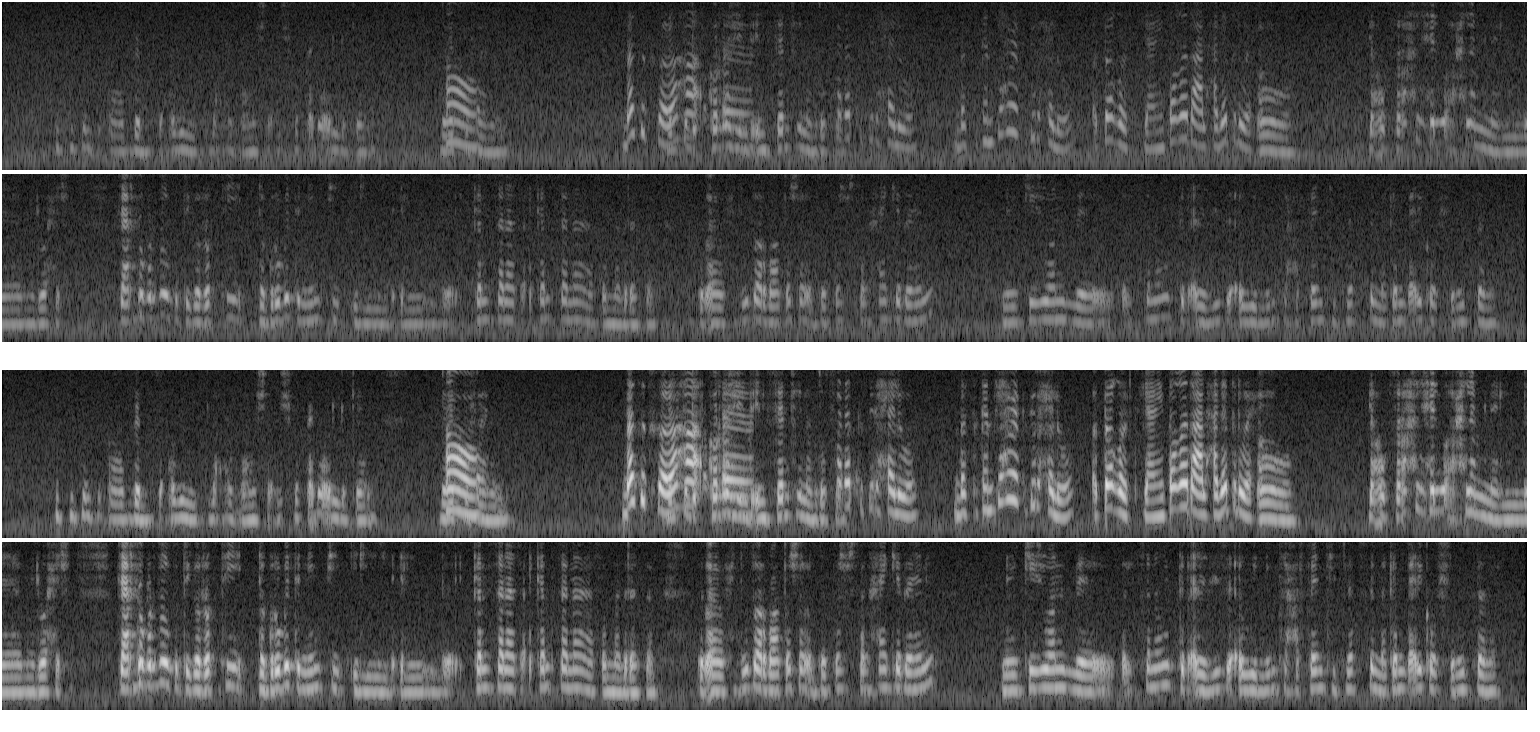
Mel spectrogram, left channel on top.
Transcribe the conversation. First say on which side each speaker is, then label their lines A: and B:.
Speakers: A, on the right; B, on the right.
A: <laughs> اه بجد قوي لا انا مش مش محتاجه اقول لك يعني بجد
B: اه
A: فعلا
B: بس بصراحة
A: بجد بتكره
B: آه
A: الانسان في المدرسه
B: حاجات كتير حلوة بس كان في حاجات كتير حلوة طغت يعني طغت على الحاجات الوحشة
A: اه لا وبصراحه الحلو احلى من ال- من الوحش انت عارفه
B: بك-
A: برضو لو كنت جربتي تجربه ان انت ال... ال... كام سنه كام سنه في المدرسه تبقى حدود 14 أو 13 سنه حاجه كده يعني من كي جي 1 لثالث ثانوي بتبقى لذيذة قوي ان انت عارفة انت في نفس المكان بقالك 20 سنة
